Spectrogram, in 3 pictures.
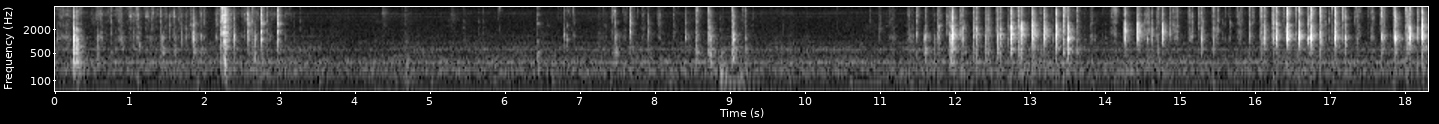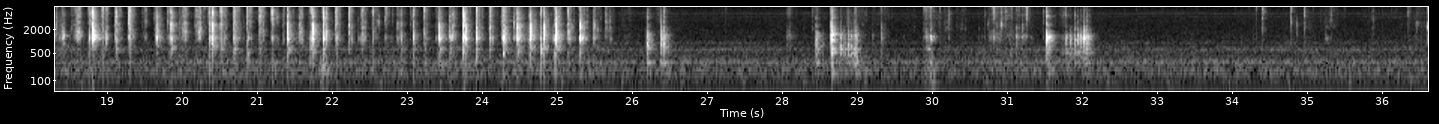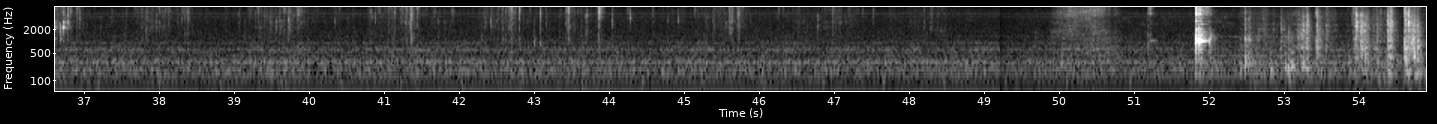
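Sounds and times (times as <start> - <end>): spoon stirring sticky slime: 0.0 - 3.1, 10.9 - 25.8.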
